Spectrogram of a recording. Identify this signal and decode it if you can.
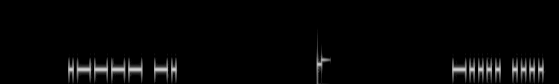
Morse code, heard as a keyed tone, about 28 wpm, 700 Hz. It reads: 1N 6H
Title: Single-Letter Single-Number 28wpm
